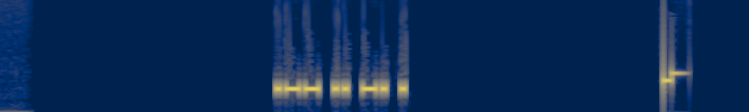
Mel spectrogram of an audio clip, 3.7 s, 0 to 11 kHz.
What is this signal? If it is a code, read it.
Morse code, heard as a keyed tone, about 47 wpm, 700 Hz. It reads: WINE
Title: Four Letter Words - 50wpm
